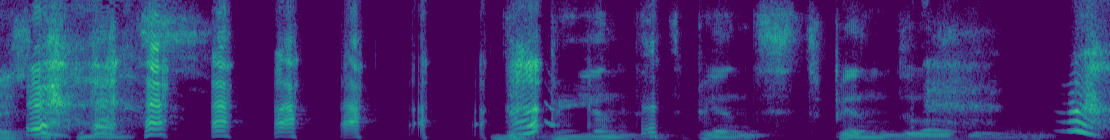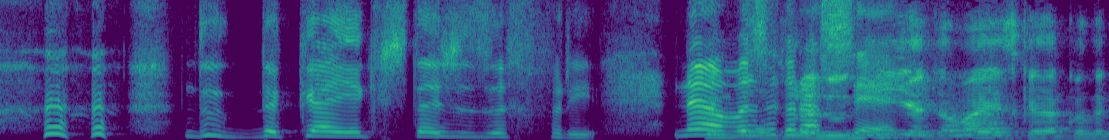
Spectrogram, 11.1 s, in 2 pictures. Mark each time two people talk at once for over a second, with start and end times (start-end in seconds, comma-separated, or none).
9.1-10.4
